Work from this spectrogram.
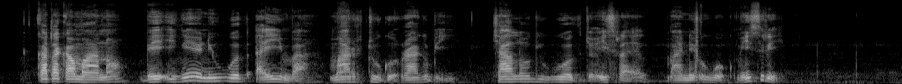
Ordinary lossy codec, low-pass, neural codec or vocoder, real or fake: none; none; vocoder, 44.1 kHz, 128 mel bands, Pupu-Vocoder; fake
